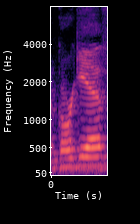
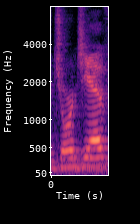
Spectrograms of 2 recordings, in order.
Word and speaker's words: Georgiev: shrechnikov uh you know gor or gorgiev instead of georgiev i mean like i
